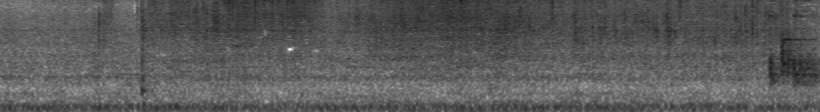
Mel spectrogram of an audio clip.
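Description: Mashed potatoes sizzle and fry in a pan as they are stirred, a continuous close crackling hiss with a low rumble beneath, a brief scrape near the end, no one speaking.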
